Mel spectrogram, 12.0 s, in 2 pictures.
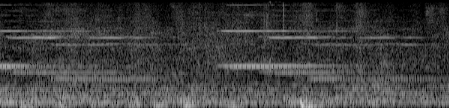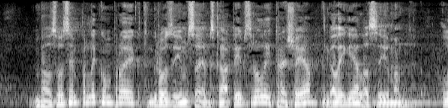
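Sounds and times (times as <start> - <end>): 
parliament chamber bell before voting: 0.0 - 7.7
speech: 6.5 - 11.9.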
